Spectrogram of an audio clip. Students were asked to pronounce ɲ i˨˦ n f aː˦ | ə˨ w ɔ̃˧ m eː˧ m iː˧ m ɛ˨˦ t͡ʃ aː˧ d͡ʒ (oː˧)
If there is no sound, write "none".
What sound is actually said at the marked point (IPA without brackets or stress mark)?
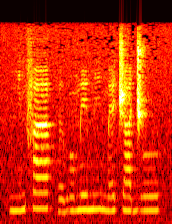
oː˦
